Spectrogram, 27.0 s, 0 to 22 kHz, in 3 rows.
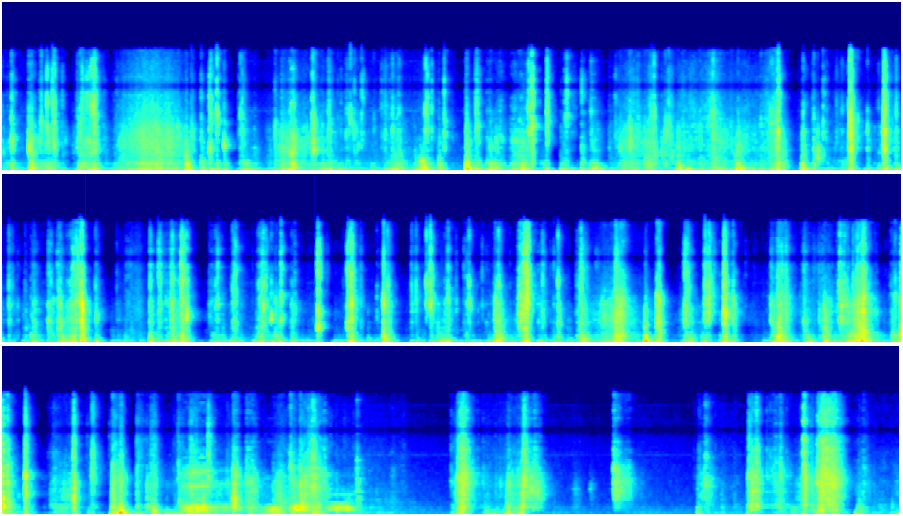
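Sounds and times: scissors cutting cardboard: 0.0 - 19.5
cardboard and packaging rustling: 0.0 - 21.6, 22.5 - 23.9, 24.9 - 26.9.

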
